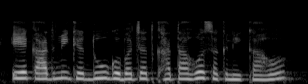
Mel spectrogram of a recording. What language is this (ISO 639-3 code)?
mai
